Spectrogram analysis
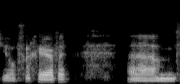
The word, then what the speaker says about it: Joop van Gerven: And then we have Joop van Geven, if that's correctly pronounced. I apologize. Thank you. Yeah, no, that's fine. My name is Joop. Yes, Joop van Gerven.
